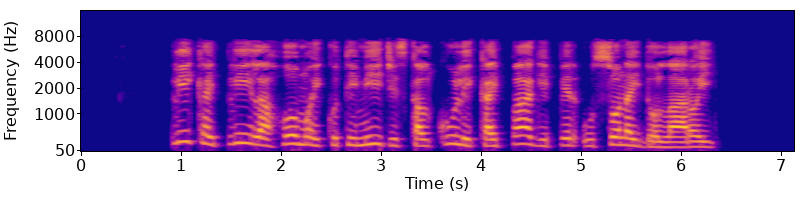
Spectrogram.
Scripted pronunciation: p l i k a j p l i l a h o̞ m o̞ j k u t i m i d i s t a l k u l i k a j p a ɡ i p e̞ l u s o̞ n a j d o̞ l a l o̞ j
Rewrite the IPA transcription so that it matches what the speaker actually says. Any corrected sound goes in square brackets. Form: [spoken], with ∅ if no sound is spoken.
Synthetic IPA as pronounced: p l i k a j p l i l a h o̞ m o̞ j k u t i m i [d͡ʒ] i s [k] a l k u l i k a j p a ɡ i p e̞ [ɾ] u s o̞ n a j d o̞ l a [ɾ] o̞ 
